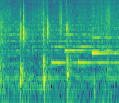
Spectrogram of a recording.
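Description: Background music: sustained held notes over a light, steady percussive beat of about two strikes a second.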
